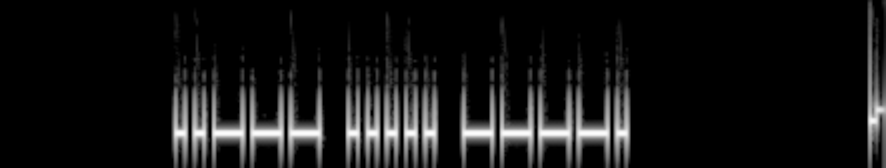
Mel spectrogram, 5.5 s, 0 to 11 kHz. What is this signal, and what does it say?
Morse code, heard as a keyed tone, about 20 wpm, 700 Hz. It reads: 259
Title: Numbers - 3-Digit 20wpm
